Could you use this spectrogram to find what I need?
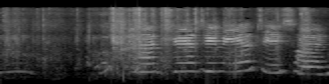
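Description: A young girl speaks excitedly in a high voice close by.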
